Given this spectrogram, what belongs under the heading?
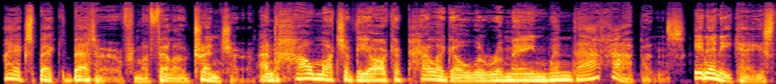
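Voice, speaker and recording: An actor playing a shrewd, courteous naval emissary in a fantasy video game, speaking in a measured, formal, persuasive way. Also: male voice, mid-range voice, slightly rough, dry recording, studio quality. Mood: indignant. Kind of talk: scripted fantasy game dialogue.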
